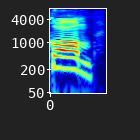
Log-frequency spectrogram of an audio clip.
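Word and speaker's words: comb: सिर्फ बोलेंगे कॉम्ब। B silent रहेगा क्योंकि एम के बाद आया है।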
